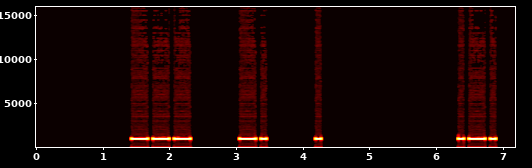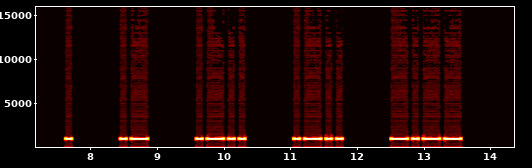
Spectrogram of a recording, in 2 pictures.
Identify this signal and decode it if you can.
Morse code, heard as a keyed tone, about 15 wpm, spaced as for 8 wpm, 1000 Hz. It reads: ONE REALLY
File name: qotdfiles / 8wpm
